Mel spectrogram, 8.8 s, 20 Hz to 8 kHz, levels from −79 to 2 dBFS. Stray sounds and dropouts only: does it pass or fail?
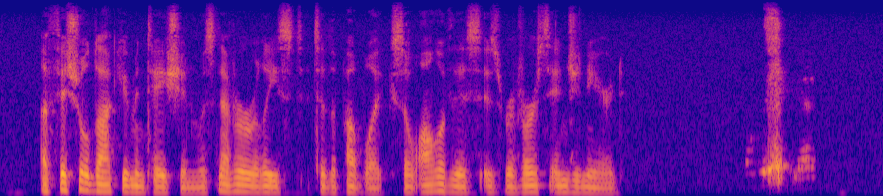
fail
